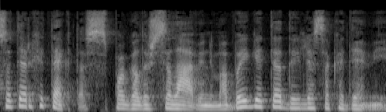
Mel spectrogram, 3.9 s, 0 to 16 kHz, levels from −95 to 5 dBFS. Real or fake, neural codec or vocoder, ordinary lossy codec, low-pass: real; none; MP3, 48 kbps; 10.8 kHz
